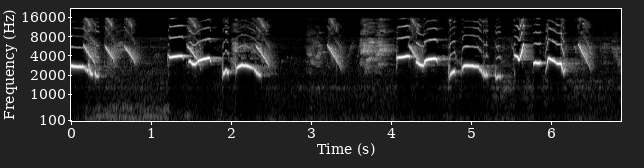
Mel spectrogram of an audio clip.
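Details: Song of an oriental magpie-robin, played to set other magpie-robins singing; rich whistled phrases mixing rising slurs, falling sweeps and short bright notes, delivered in two long bursts with a brief quiet gap.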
